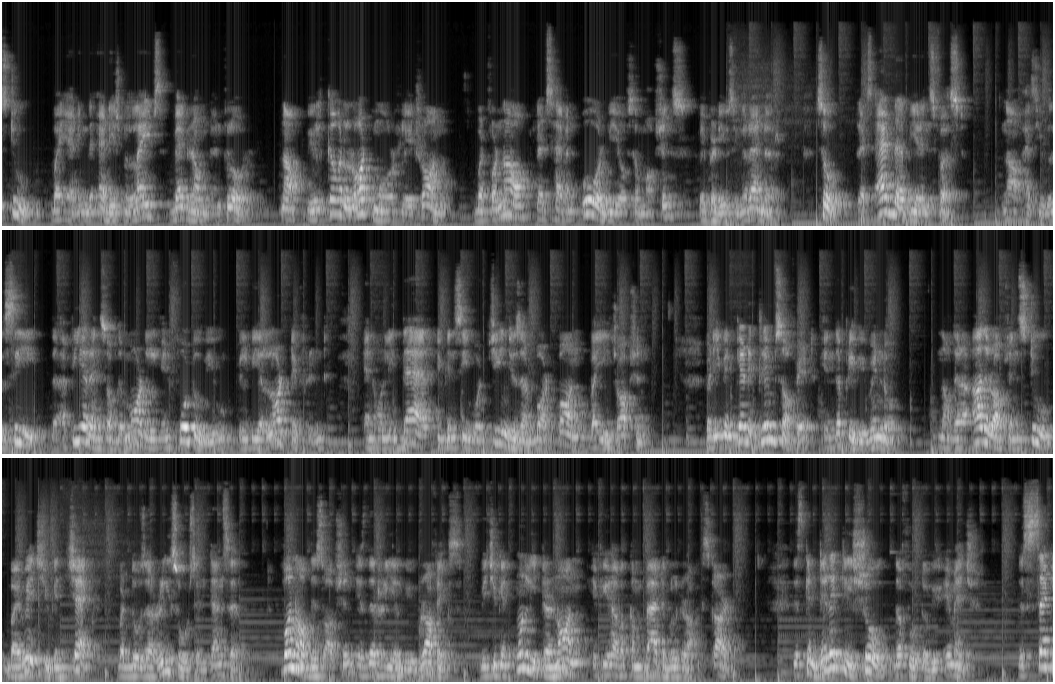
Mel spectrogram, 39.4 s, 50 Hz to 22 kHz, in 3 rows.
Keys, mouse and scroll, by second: 10.5 click, 16.0 click, 16.1 space, 16.7 space, 17.9-19.0 click, 20.1-21.2 middle drag, 21.3 scroll up 1, 21.6-22.6 middle drag, 23.1 scroll down 1, 25.5-26.3 middle drag, 34.3 click, 37.4 click.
